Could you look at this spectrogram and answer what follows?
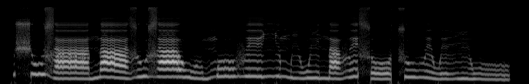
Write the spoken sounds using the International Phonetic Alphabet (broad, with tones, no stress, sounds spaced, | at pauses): ʃ u˦ z aː˨ n aː˦˨ z u˦ z aː˦ w u˨ m oː˦ v eː˦ ɲ ɪ˦ m i˨ w ĩ˨ n a˨ v e˦ s oː˨ t͡s u˦ β ɪ˦˨ w ɪ˨ ɣ ĩ˨ w uː˨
